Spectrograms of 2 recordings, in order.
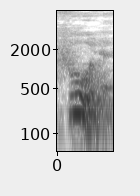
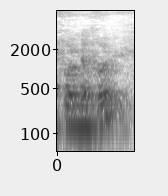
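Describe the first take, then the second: First: फूड with a long, drawn-out oo; correct pronunciation. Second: फूड with a short clipped oo vowel; common mispronunciation. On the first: Teacher giving the original pronunciation, long-vowel demonstration. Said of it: "इसका original pronunciation". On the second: Teacher showing learners the common mistake, short-vowel mispronunciation. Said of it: "ये गलत है". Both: Shown as a demonstration.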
